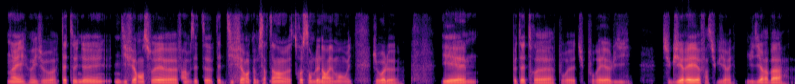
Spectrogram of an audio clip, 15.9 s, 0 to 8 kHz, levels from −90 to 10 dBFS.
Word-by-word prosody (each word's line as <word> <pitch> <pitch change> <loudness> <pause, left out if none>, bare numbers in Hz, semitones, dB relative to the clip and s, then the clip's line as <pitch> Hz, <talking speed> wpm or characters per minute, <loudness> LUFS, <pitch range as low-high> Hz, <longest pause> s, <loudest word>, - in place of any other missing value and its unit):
Moui, 95 +1 +1
oui, 95 0 -5
je 90 -4 -8
vois 80 +2 -4
peut-être 85 0 -1
une, 85 -1 -3
heu, 85 -2 0 0.2
une 100 0 -6
différence, 95 +2 -1
ouais, 95 - -1
heu, 80 -3 +4
enfin 80 +1 -5
vous 75 -1 -10
êtes - - -7
peut-être 75 0 -4
différents - - -2
comme - - -8
certains, 85 -3 0
heu, - - -6
se - - -10
ressemble 85 -2 -2
énormément, 80 +3 0
oui, 80 0 -10 0.4
je 85 - -8
vois 80 0 +3
le 75 -3 -1 0.9
et 85 0 +5
hem, 80 -1 +2 0.7
peut-être 80 -5 -1
pourrais 75 -1 -6
tu - - -14
pourrais 80 0 -1
lui 75 0 -12 0.6
suggérer, 90 +2 +6
enfin - - -1
suggérer, 75 -1 -6 0.3
lui 80 0 -10
dire, 85 +2 +2
heu, 80 - +2
bah: 85 -1 +3
80 Hz, 150 wpm, -23 LUFS, 75-90 Hz, 0.9 s, suggérer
